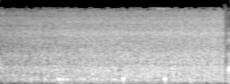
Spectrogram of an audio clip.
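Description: Steady, even background hiss with no clear pitched sound, the ambient noise under a press-scrum recording.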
